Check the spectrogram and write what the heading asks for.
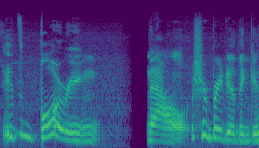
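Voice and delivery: ordinary talk, nothing marked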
